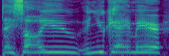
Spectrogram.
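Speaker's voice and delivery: high, panicked mock outburst; hammed-up freakout at a friend; losing his mind. Retelling a stoner panicking that he was followed, high and frantic. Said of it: "now he's fucking losing his mind".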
